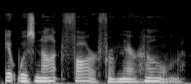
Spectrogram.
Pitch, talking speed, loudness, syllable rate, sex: 135 Hz, 220 wpm, -17 LUFS, 3.9 syllables/s, female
